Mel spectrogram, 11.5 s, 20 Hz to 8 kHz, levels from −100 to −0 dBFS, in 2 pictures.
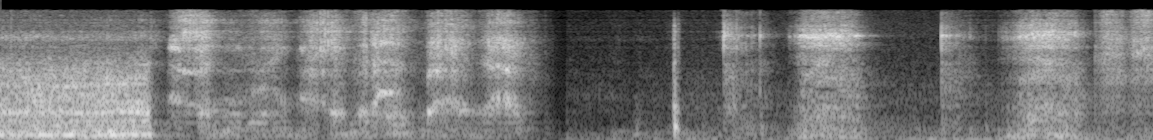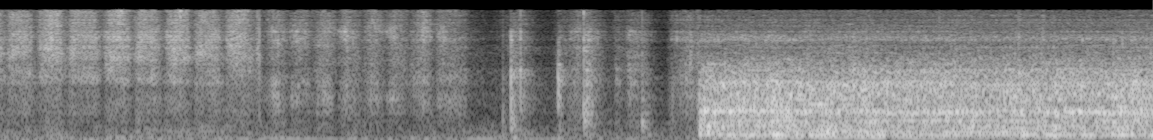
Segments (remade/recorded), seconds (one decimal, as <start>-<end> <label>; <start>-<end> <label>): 0.0-3.7 remade; 3.7-4.8 recorded; 4.8-11.5 remade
